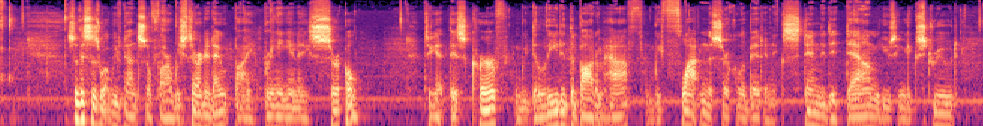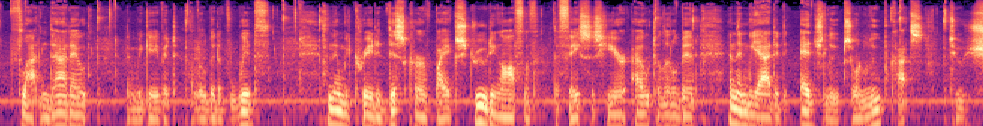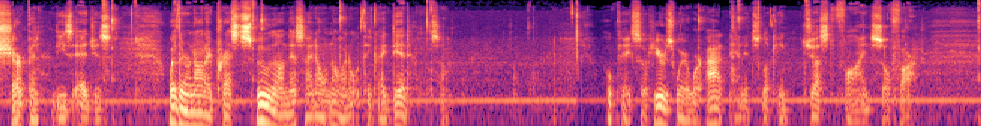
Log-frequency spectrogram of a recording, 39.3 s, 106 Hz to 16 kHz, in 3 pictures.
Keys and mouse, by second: 0.0-2.8 middle drag, 14.4-16.4 middle drag, 16.9-18.8 middle drag, 21.8 middle click, 24.6-26.7 middle drag, 26.9 middle click, 27.5-31.8 drag, 31.8 middle click, 35.6-39.3 middle drag.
